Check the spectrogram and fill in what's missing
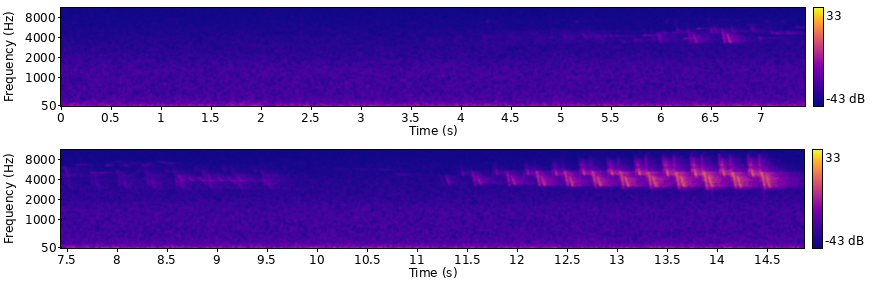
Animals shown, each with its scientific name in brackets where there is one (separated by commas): Ovenbird (Seiurus aurocapilla), Black-throated Green Warbler (Setophaga virens)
